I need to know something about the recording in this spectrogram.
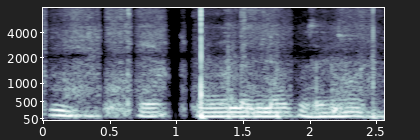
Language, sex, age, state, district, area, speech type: Dogri, male, 30-45, Jammu and Kashmir, Reasi, urban, spontaneous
